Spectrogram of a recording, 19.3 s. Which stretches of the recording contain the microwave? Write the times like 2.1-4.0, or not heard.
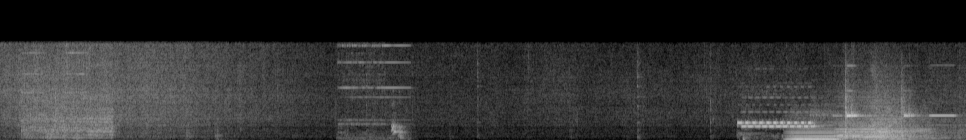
15.7-19.2.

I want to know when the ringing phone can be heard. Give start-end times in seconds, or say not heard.
0.4-2.3, 6.8-8.2, 14.7-16.3.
